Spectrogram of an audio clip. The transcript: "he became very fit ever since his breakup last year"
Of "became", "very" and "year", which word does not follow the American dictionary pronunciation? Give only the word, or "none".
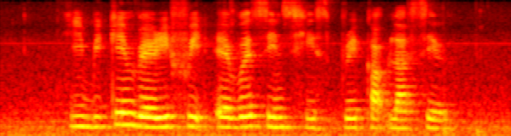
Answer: year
